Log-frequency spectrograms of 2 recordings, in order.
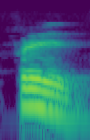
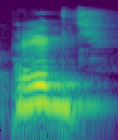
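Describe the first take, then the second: First: The d is silent before the final sound. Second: The d is sounded out separately. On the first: The speaker calls it right. "केवल फ्रिज" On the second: The speaker calls it wrong. "इस तरीके से नहीं बोल"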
